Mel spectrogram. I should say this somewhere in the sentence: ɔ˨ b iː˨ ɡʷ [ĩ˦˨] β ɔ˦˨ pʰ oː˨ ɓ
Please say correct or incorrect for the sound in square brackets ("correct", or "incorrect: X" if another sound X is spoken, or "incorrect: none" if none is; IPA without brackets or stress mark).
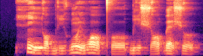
correct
